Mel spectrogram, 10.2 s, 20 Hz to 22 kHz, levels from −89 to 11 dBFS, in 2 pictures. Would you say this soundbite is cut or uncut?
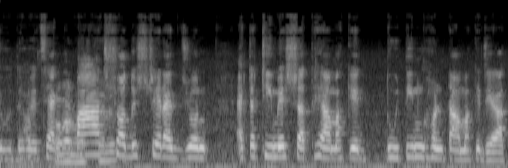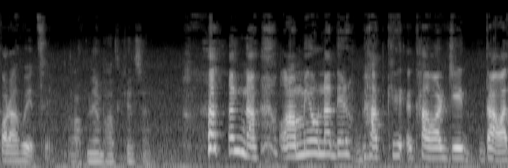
uncut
